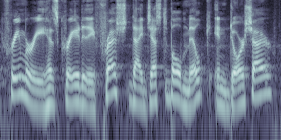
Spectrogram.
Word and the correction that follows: Dorchester: I mean, if we're in England, sure, guess, it'd be Dorshire, but no, it's Dorchester.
